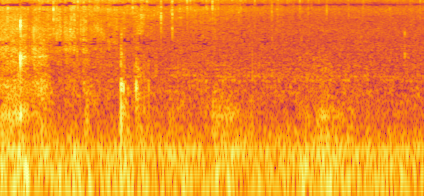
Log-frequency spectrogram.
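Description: Near silence, broken by a few faint soft ticks and rustles as a gloved hand shifts damp coffee grounds and shredded cardboard bedding in a worm bin.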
